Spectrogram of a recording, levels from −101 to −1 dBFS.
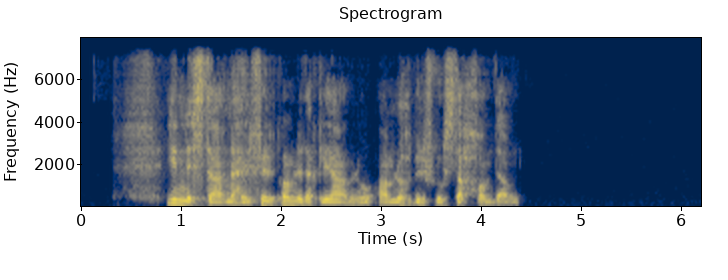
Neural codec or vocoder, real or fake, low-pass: vocoder, 22.05 kHz, 80 mel bands, Vocos; fake; 7.2 kHz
